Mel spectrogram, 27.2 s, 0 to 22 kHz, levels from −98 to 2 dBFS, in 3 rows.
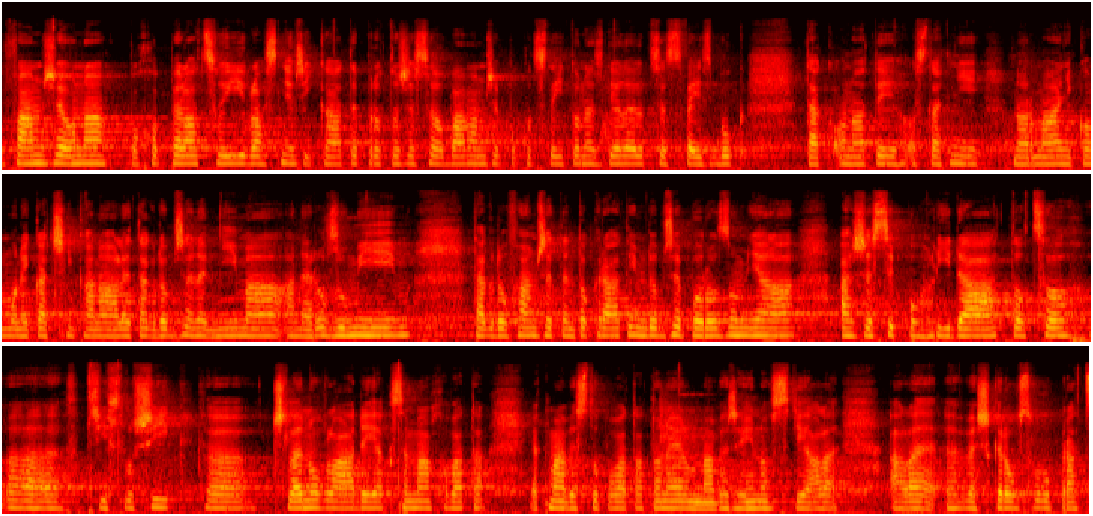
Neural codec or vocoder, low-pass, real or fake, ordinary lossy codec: vocoder, 48 kHz, 128 mel bands, Vocos; 14.4 kHz; fake; AAC, 96 kbps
